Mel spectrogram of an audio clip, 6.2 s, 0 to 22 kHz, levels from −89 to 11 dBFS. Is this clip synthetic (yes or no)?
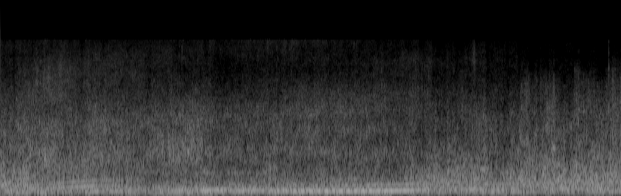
yes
